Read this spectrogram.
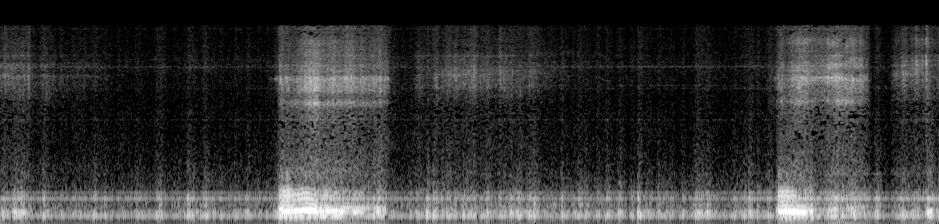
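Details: Sleeping puppy snoring: two slow, rough, rumbling breaths about five seconds apart, roughly twelve a minute, over a low steady hum.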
